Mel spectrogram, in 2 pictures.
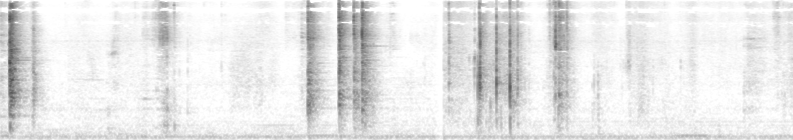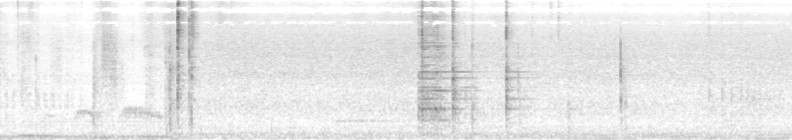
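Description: Sharp clicks and knocks of a portable gas stove and cookware being handled on a tiled floor, coming in short clusters, with another cluster about twelve seconds in.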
